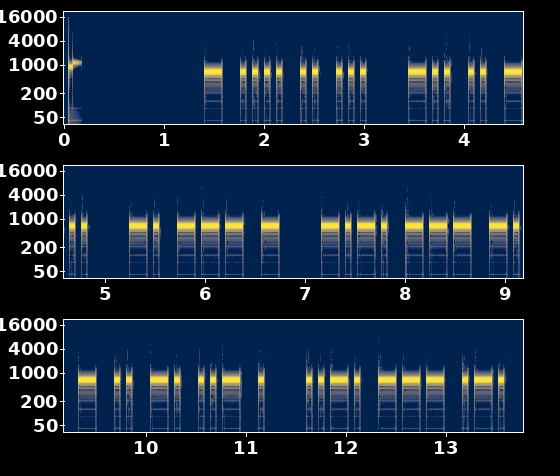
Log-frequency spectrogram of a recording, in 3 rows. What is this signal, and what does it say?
Morse code, heard as a keyed tone, about 20 wpm, 700 Hz. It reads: THIS DID NOT CONTINUE FOR
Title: Sentences from Top 1000 Words - Review Part 6 - 20wpm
